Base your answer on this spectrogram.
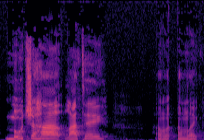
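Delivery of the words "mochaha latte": "mocha" said MOH-chuh-hah, slowly drawn out; mispronounced mocha. Retold or imitated. Customer ordering at the Israeli restaurant, mispronouncing "mocha" as MOH-chuh-hah. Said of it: "it's not pronounced mocha".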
